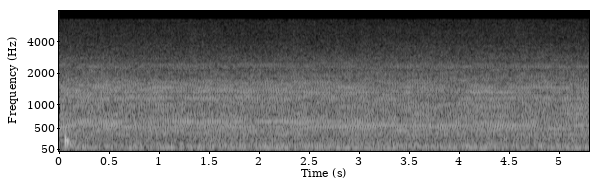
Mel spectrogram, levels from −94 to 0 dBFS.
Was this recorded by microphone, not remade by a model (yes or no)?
no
